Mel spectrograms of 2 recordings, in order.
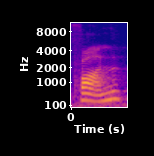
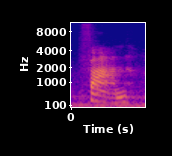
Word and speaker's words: fun: Uh, fun. Fan. Okay. Yeah. Fun is the U sound in English. The short U, which is up.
